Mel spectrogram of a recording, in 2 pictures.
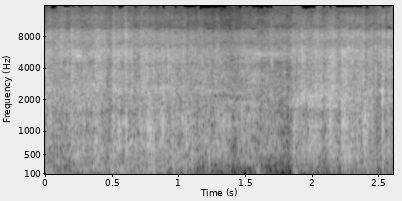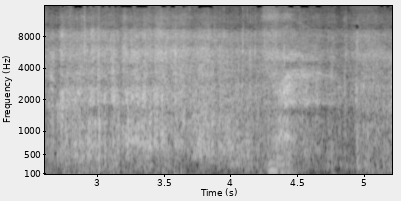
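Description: Mountain bike riding down a rough trail: wind rushing over the head-mounted camera's microphone, with tyre noise and a constant clatter of the bike over the ground.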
